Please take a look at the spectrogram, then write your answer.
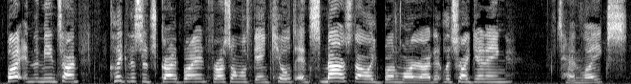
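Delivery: ordinary talk, nothing marked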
